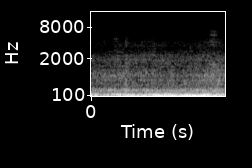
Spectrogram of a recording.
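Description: Low, steady vehicle rumble heard from inside a car cabin, swelling slightly through the middle.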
